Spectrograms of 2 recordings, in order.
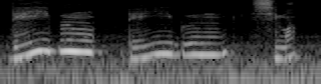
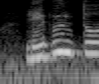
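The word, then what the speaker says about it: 礼文島: 素敵で、レイブン島、レイブンと合ってるかな、読み方、レブン島ってところ。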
